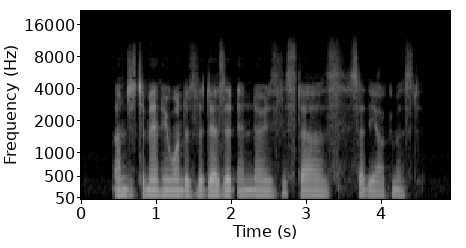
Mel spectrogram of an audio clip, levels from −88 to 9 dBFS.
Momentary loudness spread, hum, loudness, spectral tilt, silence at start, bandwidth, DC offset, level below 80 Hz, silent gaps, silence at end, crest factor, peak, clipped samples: 11 LU; none; -33 LUFS; -5.5 dB/octave; 0.45 s; 12 kHz; under 0.1%; -68 dBFS; none; 0.4 s; 22 dB; -12 dBFS; under 0.1%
